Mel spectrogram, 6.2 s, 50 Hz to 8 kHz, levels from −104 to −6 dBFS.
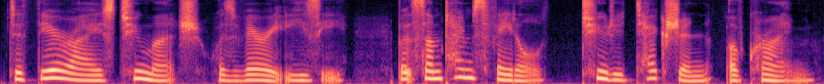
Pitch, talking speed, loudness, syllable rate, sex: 205 Hz, 135 wpm, -20 LUFS, 4.8 syllables/s, female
